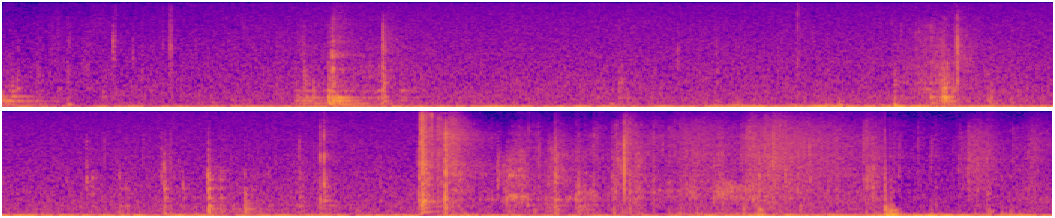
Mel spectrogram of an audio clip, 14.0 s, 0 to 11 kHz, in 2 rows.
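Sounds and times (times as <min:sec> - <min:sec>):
bowstring release and arrow strike: 0:09.8 - 0:10.4.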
